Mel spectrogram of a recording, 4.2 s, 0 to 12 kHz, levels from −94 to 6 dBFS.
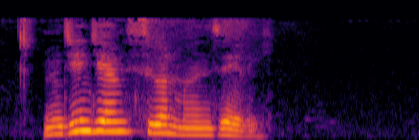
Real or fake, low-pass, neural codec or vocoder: real; 7.2 kHz; none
